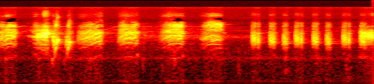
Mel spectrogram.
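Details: Common iora singing at a usual nesting site: a run of harsh buzzy bursts followed by a faster sequence of short rhythmic chirps, all high-pitched, over a faint background hum.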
